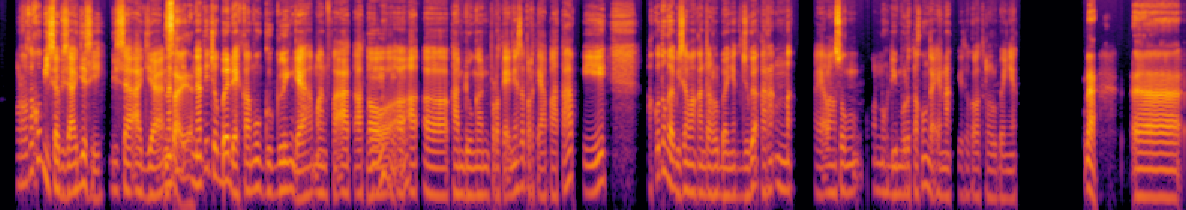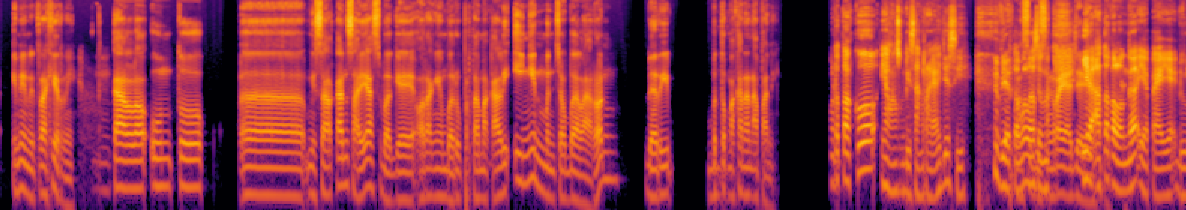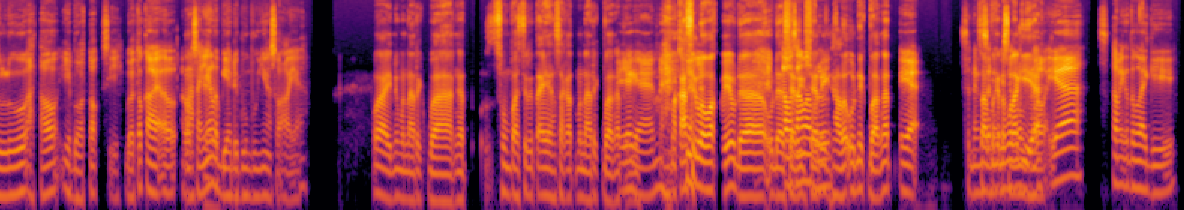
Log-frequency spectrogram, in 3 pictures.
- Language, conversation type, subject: Indonesian, podcast, Makanan tradisional apa yang selalu bikin kamu kangen?
- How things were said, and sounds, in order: in English: "googling"; laugh; laugh; in English: "sharing sharing"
